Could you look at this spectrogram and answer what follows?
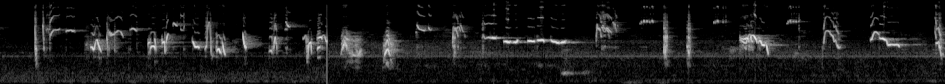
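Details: Caged greater green leafbird training song: dense, varied sequence of sharp chirps, twittering notes and clear whistles, high-pitched and almost continuous after a brief opening silence.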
